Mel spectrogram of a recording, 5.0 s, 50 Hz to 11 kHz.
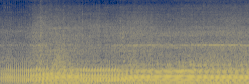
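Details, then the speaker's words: Hawk 250cc motorcycle after wiring harness replacement, carburetor issues, won't run properly choke on or off: fast steady buzzy run that never settles to normal idle, running wide open; high idle, carburetor suspected. "you can hear it, it's running wide open."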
